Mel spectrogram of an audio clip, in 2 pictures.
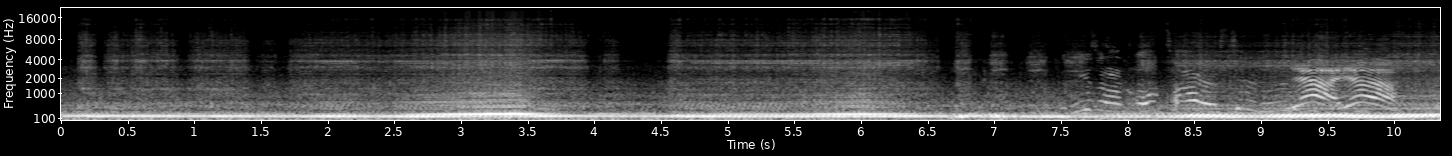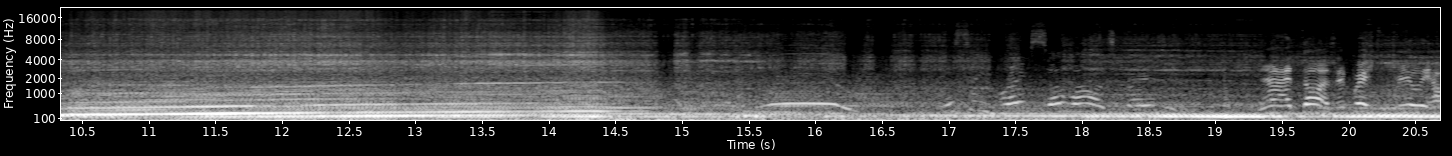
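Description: Ford Mustang S550 RTR track car lapping Apex Motor Club, heard onboard as a loud continuous engine drone that rises and falls with repeated revving and shifting, speech mixed in at times.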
